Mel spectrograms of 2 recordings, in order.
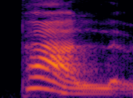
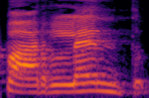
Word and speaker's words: parle: It is not parlent. Please no. It's only what? Parle. You are not going to speak the last consonant.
